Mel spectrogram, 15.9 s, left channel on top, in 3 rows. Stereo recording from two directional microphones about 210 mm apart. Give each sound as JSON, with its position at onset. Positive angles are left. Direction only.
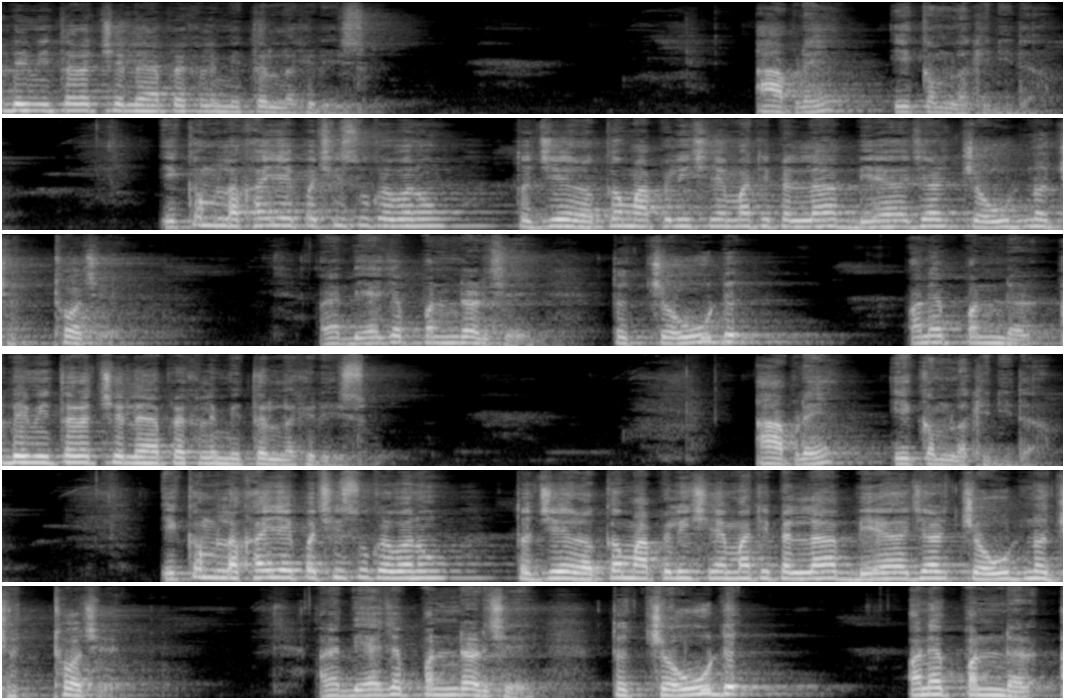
{"t": 0.0, "sound": "speech", "side_deg": -50}
{"t": 3.8, "sound": "speech", "side_deg": -40}
{"t": 12.1, "sound": "speech", "side_deg": -50}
